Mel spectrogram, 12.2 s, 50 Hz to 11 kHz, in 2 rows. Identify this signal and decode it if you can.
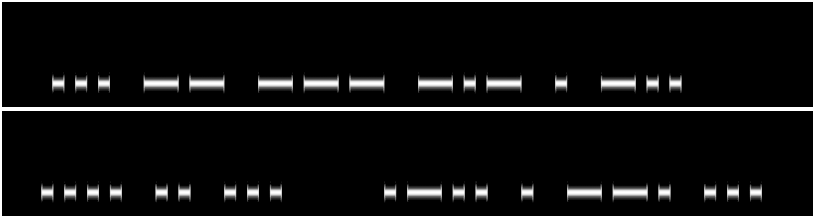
Morse code, heard as a keyed tone, about 14 wpm, 700 Hz. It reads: SMOKED HIS LEGS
